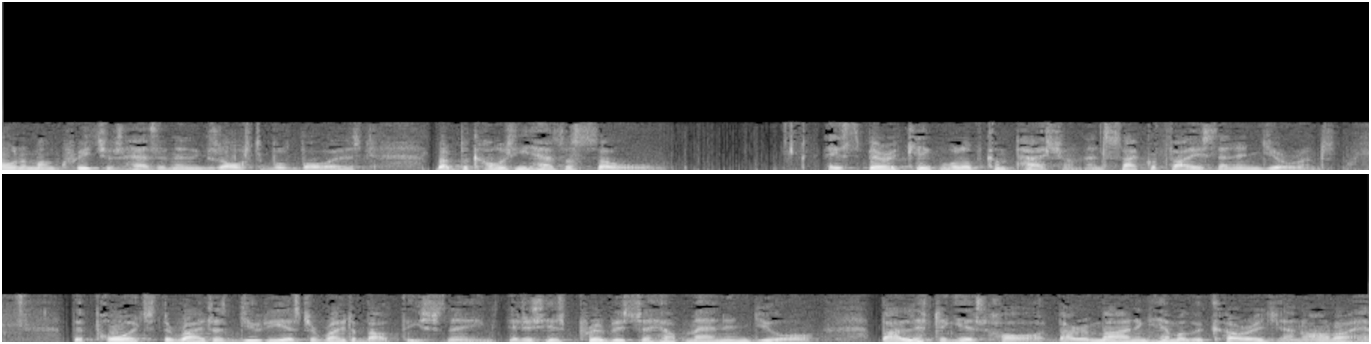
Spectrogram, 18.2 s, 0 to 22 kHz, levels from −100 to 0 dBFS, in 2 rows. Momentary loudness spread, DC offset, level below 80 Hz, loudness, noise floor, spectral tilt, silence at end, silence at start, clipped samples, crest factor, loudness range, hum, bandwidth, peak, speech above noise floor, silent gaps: 12 LU; 0.3%; -58 dBFS; -19 LUFS; -51 dBFS; -7 dB/octave; 0 s; 0 s; under 0.1%; 16 dB; 3 LU; none; 6.6 kHz; -4 dBFS; 33 dB; none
